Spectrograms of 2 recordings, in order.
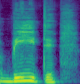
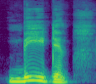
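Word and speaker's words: beat: जैसे पढ़ेंगे हीट बी ई ए टी बी से हो गया दोस्तों ब इस इ ए का उच्चारण बड़ी ई की मात्रा टी से हो गया ट यह लिखा गया आपका बीट बी ई ए टी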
